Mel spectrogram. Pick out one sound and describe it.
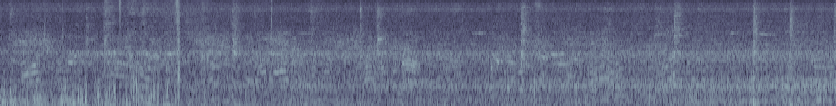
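A train rumbles and clatters steadily along the rails from close by.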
